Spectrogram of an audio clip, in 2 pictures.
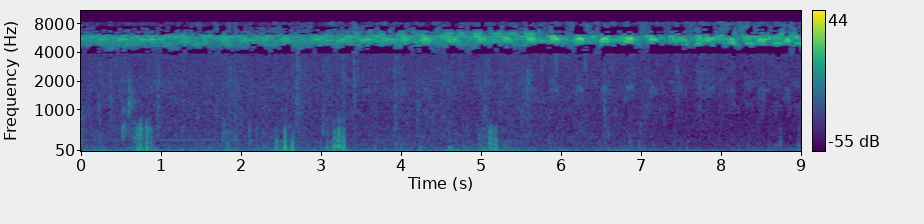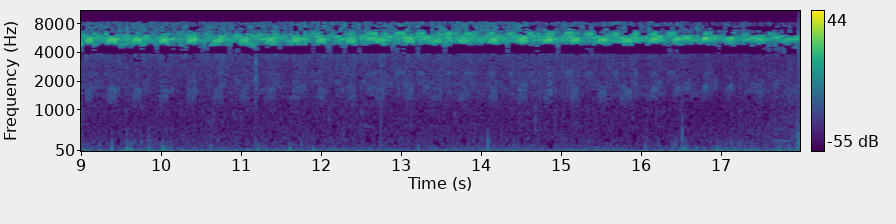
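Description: A dense, continuous chorus of thousands of crickets chirping in a country attic in the Czech Republic where they are raised, many insects trilling at once in a steady high-pitched wall of sound, with a few faint knocks and taps early on and no talking.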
